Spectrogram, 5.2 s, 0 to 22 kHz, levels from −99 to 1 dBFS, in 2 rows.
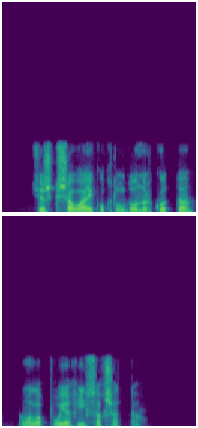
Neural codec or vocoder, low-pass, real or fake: codec, 16 kHz, 8 kbps, FunCodec, trained on Chinese and English, 25 frames a second; 7.2 kHz; fake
